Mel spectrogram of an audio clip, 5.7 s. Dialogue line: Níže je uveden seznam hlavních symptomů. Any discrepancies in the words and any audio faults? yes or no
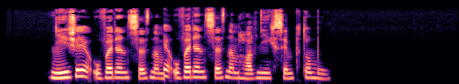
yes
